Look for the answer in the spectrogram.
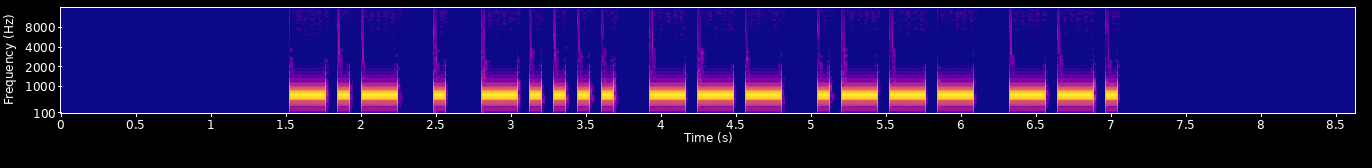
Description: Morse code, heard as a keyed tone, about 15 wpm, 700 Hz. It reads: KE6OJG
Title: USA Call Signs - 6 Characters - Repeated 3x - 15wpm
